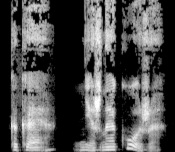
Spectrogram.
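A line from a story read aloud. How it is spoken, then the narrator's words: Entranced breath in ear. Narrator (Russian): Завороженным голосом выдохнули мне в ухо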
